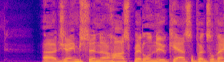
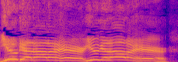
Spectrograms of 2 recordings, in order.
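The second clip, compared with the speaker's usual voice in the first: retold yell; 14 semitones higher than usual. Wife shouting to chase off a growling dog, high yell. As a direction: yell it sharply to scare the dog away. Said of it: "She screams at it".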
